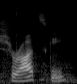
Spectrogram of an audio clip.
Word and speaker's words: Siracky: Siracky in Ukrainian is Shiratsky.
